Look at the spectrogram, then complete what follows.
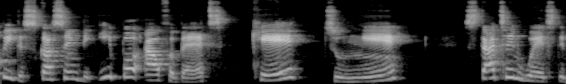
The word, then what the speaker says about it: K: This Mkpụrụedemede is not pronounced the same way as in the English alphabet, K. It is pronounced as in the letters K-I, K, in the English word kit, as in medical kit. Say it with me. K, K, K, K, as in kit.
